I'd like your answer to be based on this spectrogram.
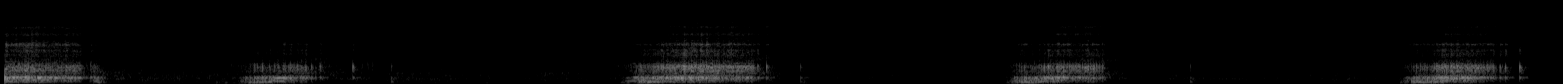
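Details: Snoring nicknamed a "Miss Piggy snore": four rough snoring breaths in about 16 seconds, near 15 a minute, with quiet pauses between.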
